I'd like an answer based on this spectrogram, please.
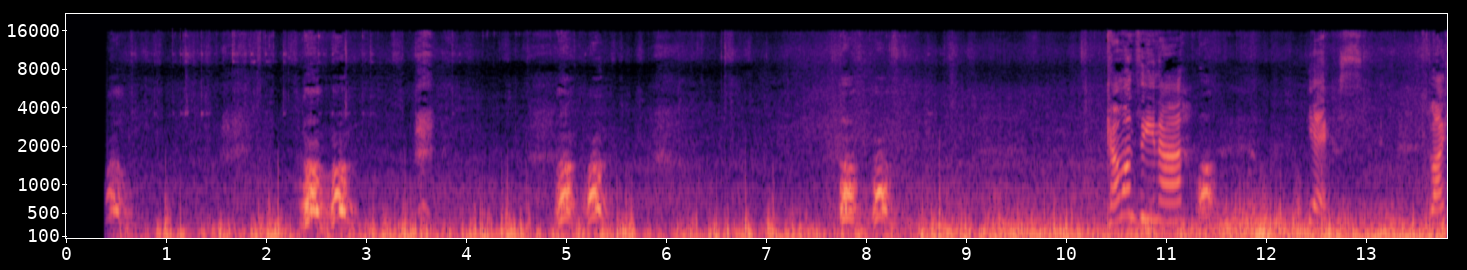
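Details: A happy senior female dog, almost 11 and formerly a sled dog from Finland, on Southsea beach in Portsmouth, Hampshire, gives short, sharp barks at irregular intervals over a heavy rumble of wind and surf, while a person speaks nearby.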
